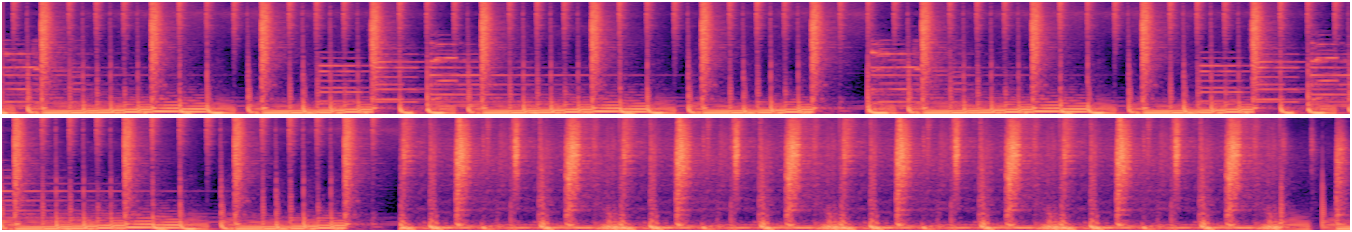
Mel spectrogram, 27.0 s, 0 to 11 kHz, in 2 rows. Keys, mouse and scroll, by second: 10.2-11.8 middle drag, 13.4 middle click, 17.4-19.5 middle drag.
